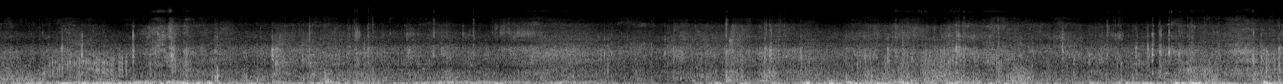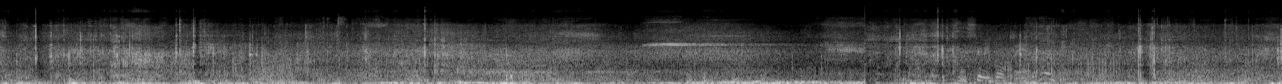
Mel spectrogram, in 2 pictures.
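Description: A hockey stick taps and clacks against the puck.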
